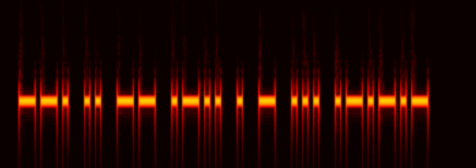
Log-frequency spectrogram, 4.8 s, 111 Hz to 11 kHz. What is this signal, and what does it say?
Morse code, heard as a keyed tone, about 22 wpm, 700 Hz. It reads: GIMLETS.
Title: Pangram Challenge v2 - 22wpm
